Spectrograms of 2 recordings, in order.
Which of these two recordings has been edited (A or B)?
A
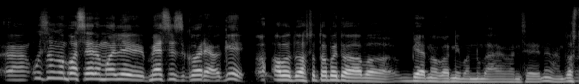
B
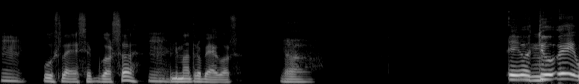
A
